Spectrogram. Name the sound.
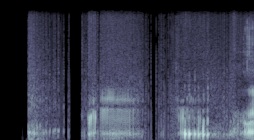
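elephant seal vocalization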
